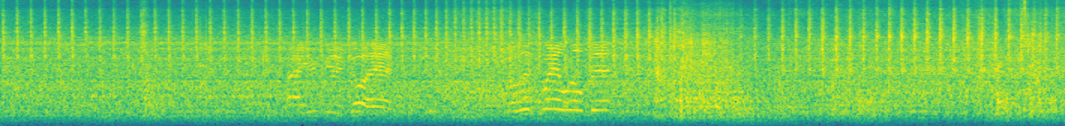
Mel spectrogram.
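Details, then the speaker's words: Car being loaded on a road trip, engine running: steady rapid ticking knock, roughly three or four a second, over a rough-running engine; knock present, cause unknown. "Yeah, it doesn't sound good."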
